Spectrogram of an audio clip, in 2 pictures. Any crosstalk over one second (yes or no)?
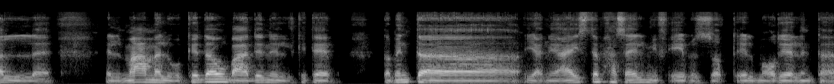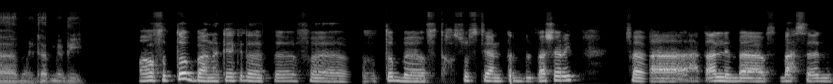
no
